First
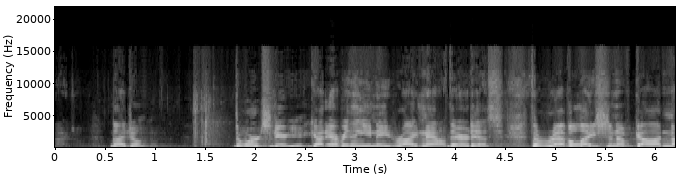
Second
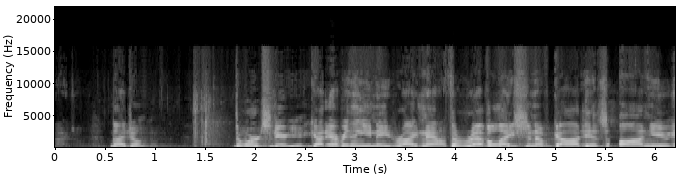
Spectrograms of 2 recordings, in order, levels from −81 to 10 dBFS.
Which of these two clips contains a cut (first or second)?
second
